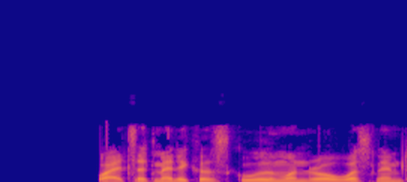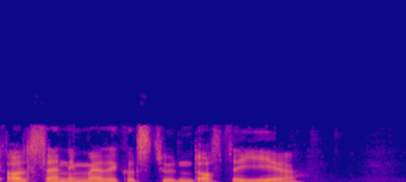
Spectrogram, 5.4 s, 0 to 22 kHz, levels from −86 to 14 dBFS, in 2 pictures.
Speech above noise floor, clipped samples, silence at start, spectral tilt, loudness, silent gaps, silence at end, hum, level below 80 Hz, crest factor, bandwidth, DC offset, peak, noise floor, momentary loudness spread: 45 dB; under 0.1%; 0.65 s; -5 dB/octave; -23 LUFS; none; 0.7 s; none; -50 dBFS; 22 dB; 7.4 kHz; under 0.1%; 0 dBFS; -68 dBFS; 8 LU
